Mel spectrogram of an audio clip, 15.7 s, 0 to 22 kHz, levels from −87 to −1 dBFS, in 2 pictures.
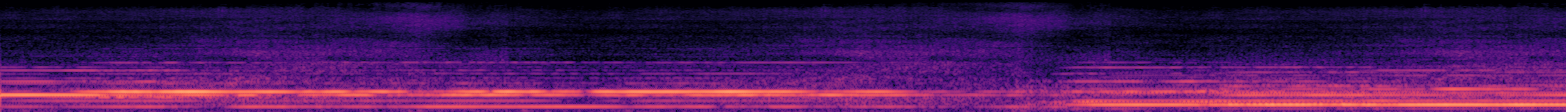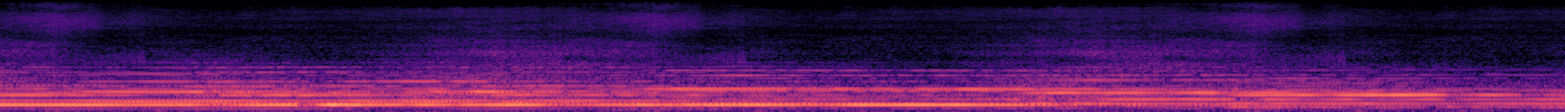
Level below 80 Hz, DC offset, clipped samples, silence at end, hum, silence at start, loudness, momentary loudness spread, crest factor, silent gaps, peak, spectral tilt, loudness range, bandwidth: -62 dBFS; under 0.1%; under 0.1%; 0 s; none; 0 s; -27 LUFS; 8 LU; 12 dB; none; -14 dBFS; -6.5 dB/octave; 3 LU; 18 kHz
